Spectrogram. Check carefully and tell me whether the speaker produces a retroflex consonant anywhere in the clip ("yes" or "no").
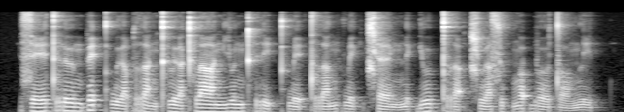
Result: no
